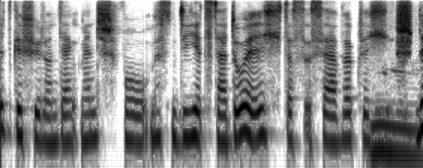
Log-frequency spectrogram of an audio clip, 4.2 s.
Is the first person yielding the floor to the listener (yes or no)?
no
